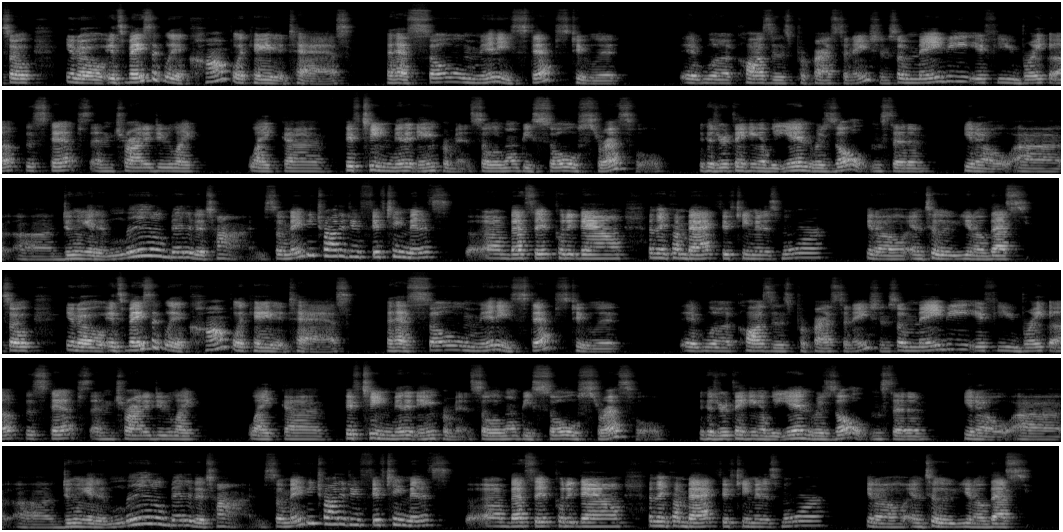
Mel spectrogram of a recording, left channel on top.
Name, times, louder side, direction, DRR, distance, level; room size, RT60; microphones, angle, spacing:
voice 1, 0.0-3.5 3.8-6.1 6.8-12.5 13.1-17.2 17.6-19.8 20.2-29.4 29.8-31.4, equal, ahead, 1 dB, 1.2 m, -29 dB
6.7 x 2.8 x 2.2 m, 0.26 s
head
